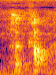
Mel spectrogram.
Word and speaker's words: pecan: a dictionary three 1960s there's only one pronunciation pecan mmm that's the only way that word is pronounced oh the other way is incorrect alright folks we're gonna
